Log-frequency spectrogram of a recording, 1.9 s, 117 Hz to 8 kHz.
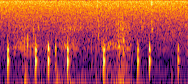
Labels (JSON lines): {"label": "biophony, knock croak", "recorder": "SoundTrap 300"}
